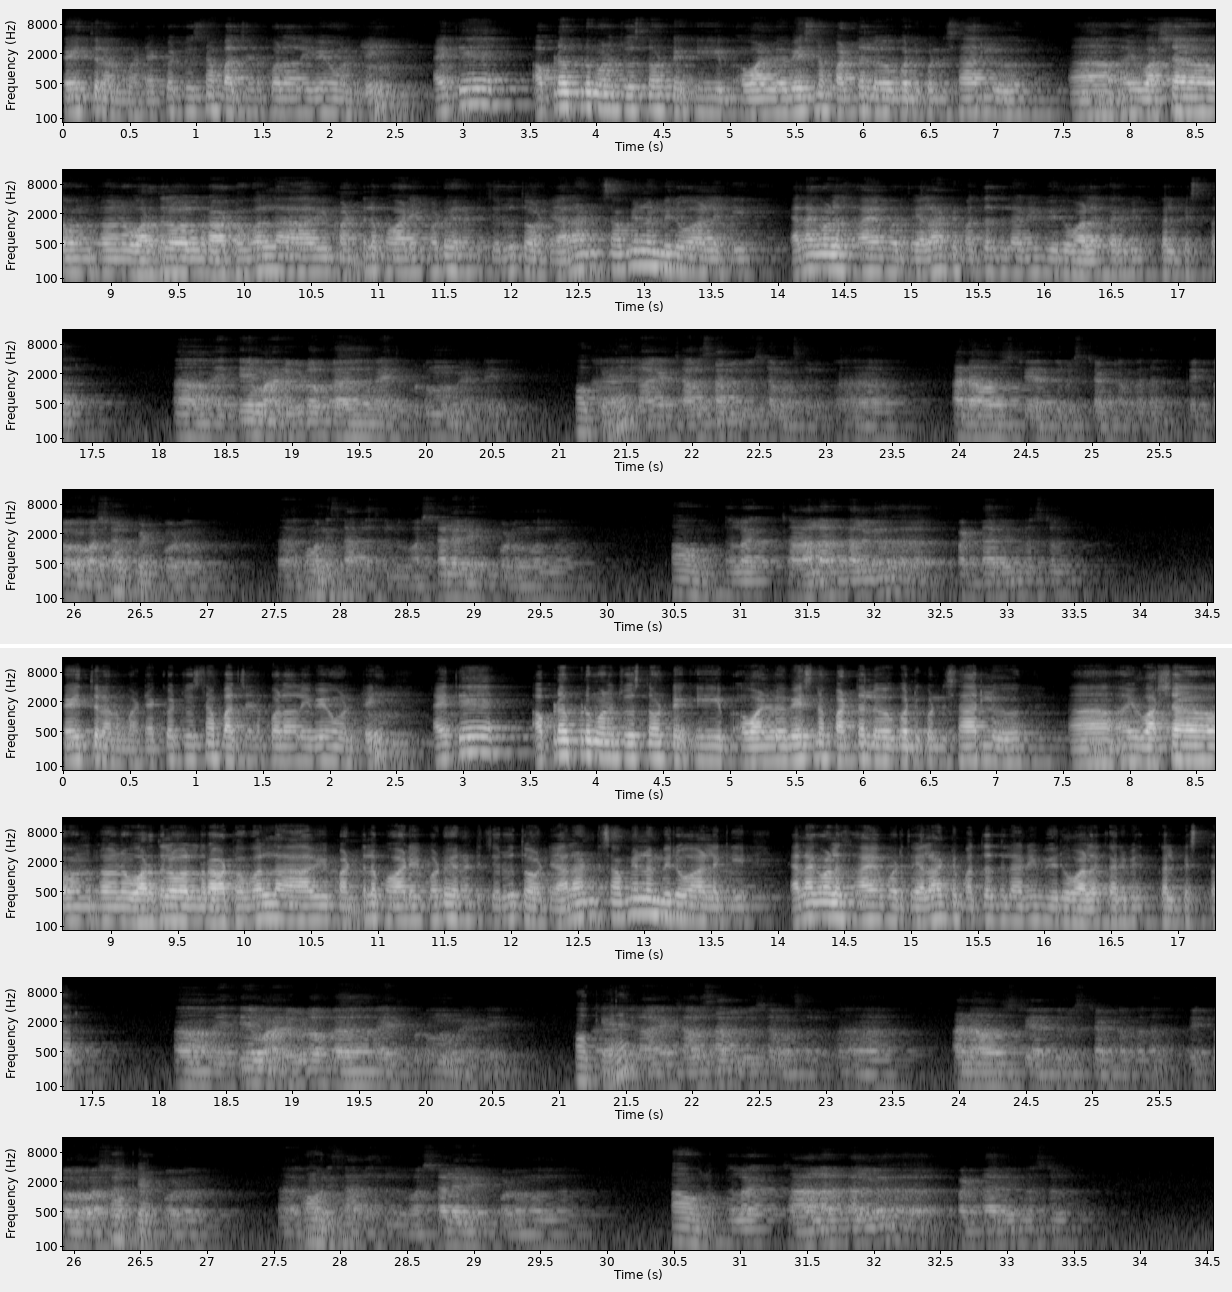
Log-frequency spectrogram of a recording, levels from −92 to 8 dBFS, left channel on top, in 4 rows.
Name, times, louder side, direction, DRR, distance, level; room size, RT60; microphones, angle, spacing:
voice 1, 0.0-2.4 2.8-7.2 7.5-13.8 14.1-17.4 21.1-21.5 26.3-26.4 27.7-27.9 30.5-30.8, right 3 dB, 40° right, 10 dB, 0.4 m, -24 dB
voice 2, 7.6-7.9 10.6-10.9 18.1-20.6 21.2-23.5 23.9-27.0 27.5-29.7 30.9-33.4, equal, 70° left, -3 dB, 2.2 m, -35 dB
8.2 x 5.1 x 3.5 m, 0.97 s
head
